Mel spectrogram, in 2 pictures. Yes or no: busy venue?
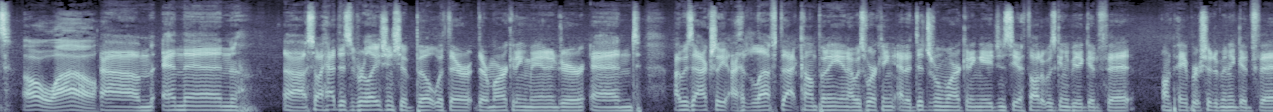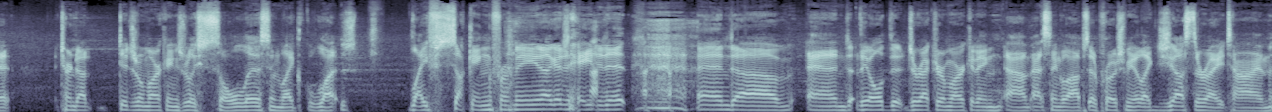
yes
